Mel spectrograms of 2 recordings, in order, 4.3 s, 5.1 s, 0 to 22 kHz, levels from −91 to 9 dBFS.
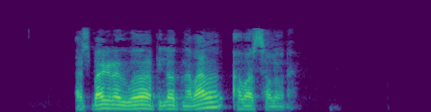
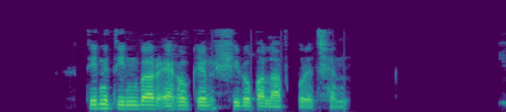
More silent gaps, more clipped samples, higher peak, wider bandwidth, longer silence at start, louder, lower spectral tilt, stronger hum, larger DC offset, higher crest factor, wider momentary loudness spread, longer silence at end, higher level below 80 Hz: second, none vs 2.94-2.98 s; neither; about the same, -2 dBFS vs -2 dBFS; about the same, 8 kHz vs 7.8 kHz; second, 0.75 s vs 0.9 s; about the same, -17 LUFS vs -18 LUFS; about the same, -6 dB/octave vs -5.5 dB/octave; neither; neither; about the same, 18 dB vs 18 dB; about the same, 14 LU vs 12 LU; second, 1.4 s vs 1.6 s; about the same, -64 dBFS vs -62 dBFS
